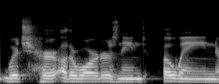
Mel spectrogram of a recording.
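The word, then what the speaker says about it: Owein: her other waters named Oh Wayne or Owen which is spelt with an eye at first we were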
